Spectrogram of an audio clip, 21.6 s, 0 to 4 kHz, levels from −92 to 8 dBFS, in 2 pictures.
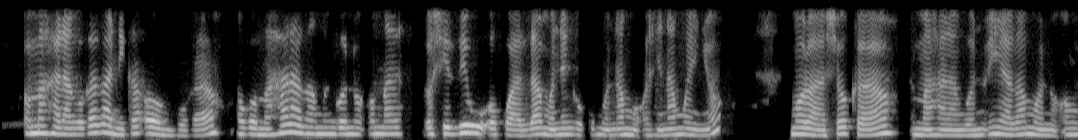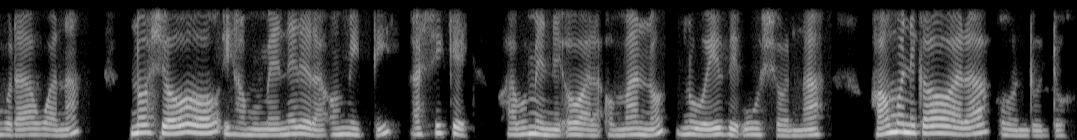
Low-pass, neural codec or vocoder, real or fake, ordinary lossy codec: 3.6 kHz; autoencoder, 48 kHz, 128 numbers a frame, DAC-VAE, trained on Japanese speech; fake; AAC, 32 kbps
